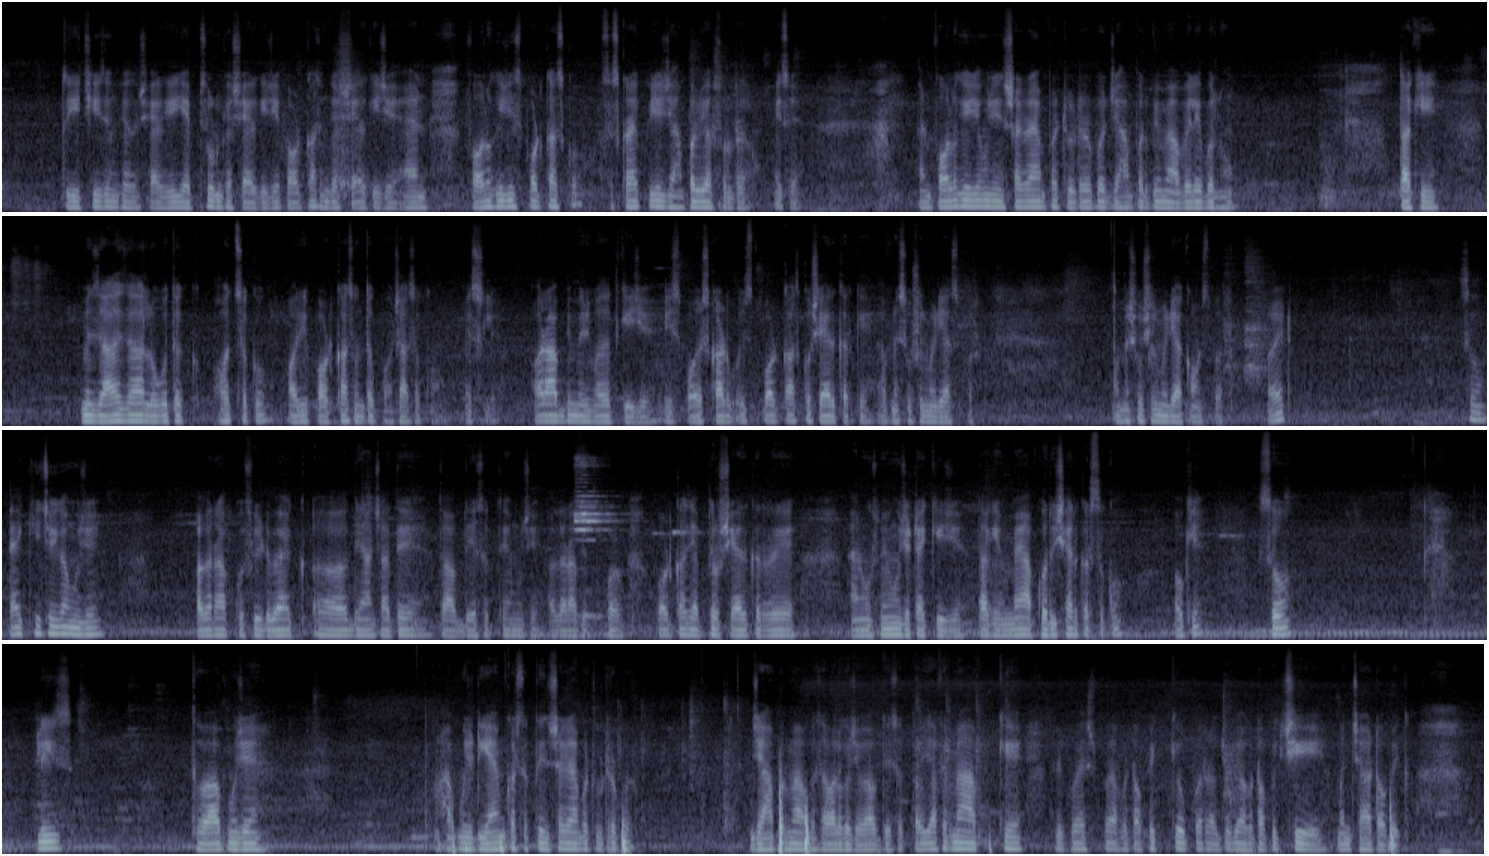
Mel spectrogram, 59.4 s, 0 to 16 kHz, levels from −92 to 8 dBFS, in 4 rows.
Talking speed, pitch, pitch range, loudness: 165 wpm, 100 Hz, 95-110 Hz, -37 LUFS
